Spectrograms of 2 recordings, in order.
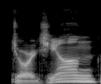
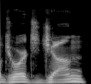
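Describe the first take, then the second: First: Said in the usual way. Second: "Jung" said with a hard English J, not a Y. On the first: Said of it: "so many people George Jung". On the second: Shown as a demonstration. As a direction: say "Jung" with the J of "jungle". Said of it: "'cause it's J U N G".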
